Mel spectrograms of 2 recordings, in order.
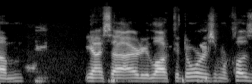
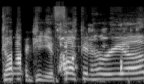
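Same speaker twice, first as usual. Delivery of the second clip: rude raised-pitch delivery; 8 semitones higher, 4 dB louder than usual. Retelling an argument with a customer, imitating a rude demand to hurry. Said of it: "you made it sound like I said".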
